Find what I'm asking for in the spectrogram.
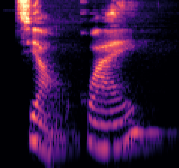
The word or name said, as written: jiaohuai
